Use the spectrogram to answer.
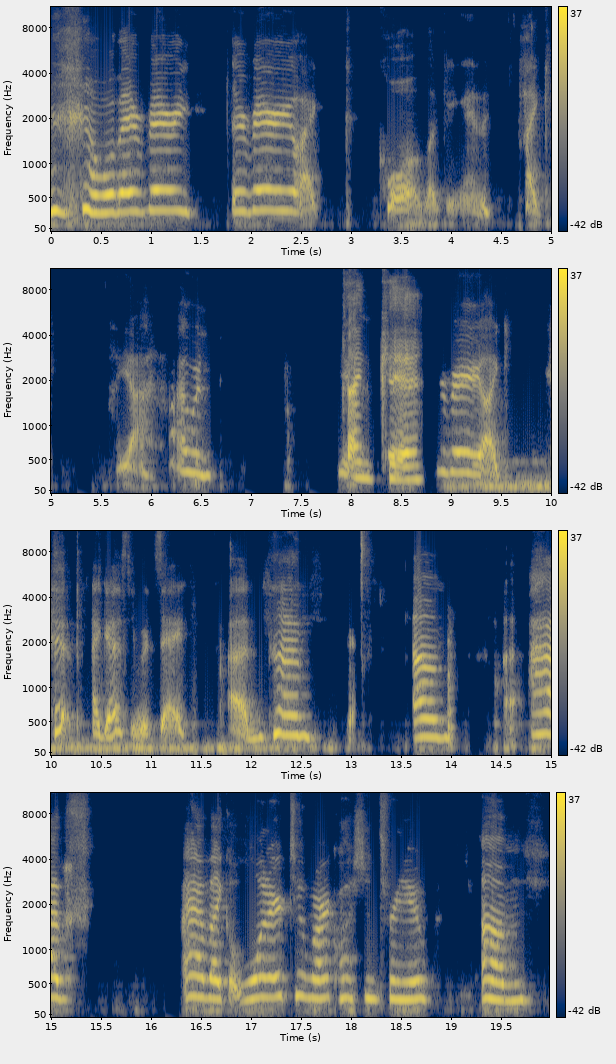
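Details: Adult woman with cerebral palsy who says she struggles with her voice, takes longer to talk and appears to strain when speaking; dysarthria (cerebral palsy).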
